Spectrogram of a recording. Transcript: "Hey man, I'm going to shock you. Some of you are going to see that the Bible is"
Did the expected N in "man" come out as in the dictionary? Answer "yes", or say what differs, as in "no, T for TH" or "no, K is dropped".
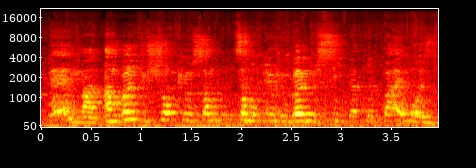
yes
